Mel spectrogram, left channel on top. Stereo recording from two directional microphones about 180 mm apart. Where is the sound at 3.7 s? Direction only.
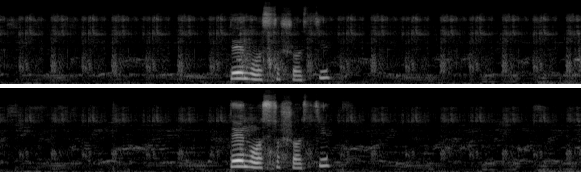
50° left (ahead or behind).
